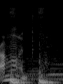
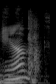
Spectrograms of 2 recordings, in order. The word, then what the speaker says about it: aunt: Aunt? Yeah, like an awning.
